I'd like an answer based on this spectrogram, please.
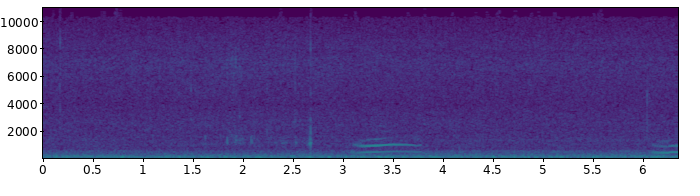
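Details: Cat in a home where kittens Ginny and Leo get pate and daddy cat protests; soft clicks and rustles, then one drawn-out, slightly falling meow, and a second meow beginning at the end, over low steady hum.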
